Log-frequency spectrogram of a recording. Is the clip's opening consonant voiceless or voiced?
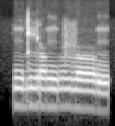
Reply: voiced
